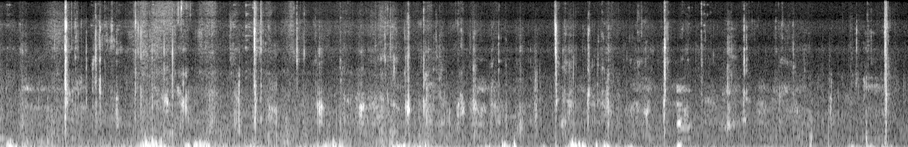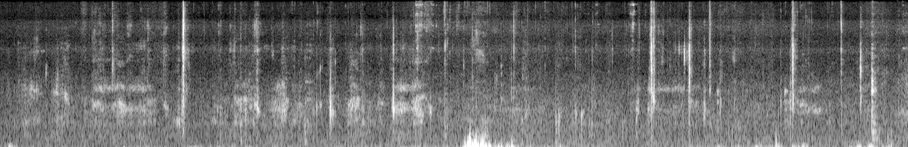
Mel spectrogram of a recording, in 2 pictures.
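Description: Close-up eating sounds: chewing and biting with many small wet clicks and smacks of the mouth. Low rumbles of wind buffeting the microphone come and go, the strongest about two-thirds of the way through.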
